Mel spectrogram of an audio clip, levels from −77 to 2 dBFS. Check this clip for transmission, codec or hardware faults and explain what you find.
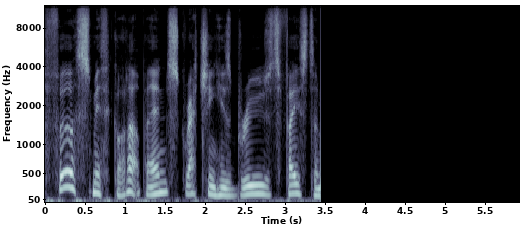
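There's one fault: an audio dropout to silence at 3.45 s, running to the end, likely a lost input with silence written instead, so the speech cuts to silence with no room tone.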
